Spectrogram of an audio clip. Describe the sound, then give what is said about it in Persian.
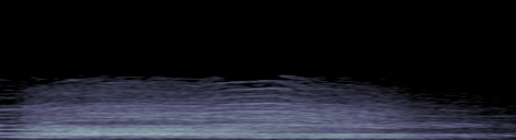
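A large crowd, right hands raised, shouts the religious cry "Ya Ali" together in one loud, sustained roar of many voices, holding steady for about two seconds before slowly fading at the end. “آنچه در ذهنتون هست جوری یا علی بگید، احساس کنید در آسمان نجف تنین انداز شد، با دست راست بالا اومده با همه فریاد، اگر خسته جانی بگو یا علی، یا علی.”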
